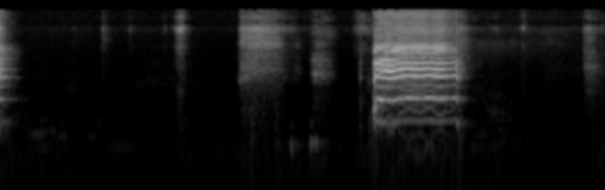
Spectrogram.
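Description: A baby's loud, high-pitched squeal lasting about a second, a little before two-thirds of the way through, with a short breathy sound shortly before it.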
